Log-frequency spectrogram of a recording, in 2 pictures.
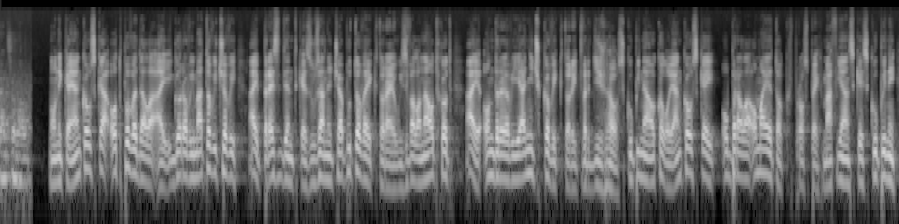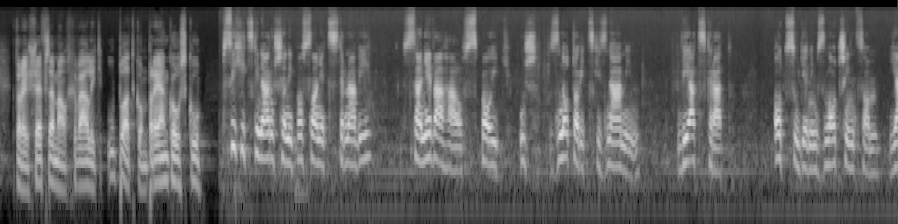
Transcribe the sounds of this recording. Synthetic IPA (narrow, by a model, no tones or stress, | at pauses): at͡sɔʋal | mɔnikajaŋkɔʊskaːʔɔt̪pɔʋɛd̪ala̰ʔa̰jiɡɔɾɔʋimat̪ɔʋit͡ʃɔʋiʔa̰jpɾɛzid̪ɛnt̪kɛzuzanɛt͡ʃaput̪ɔʋɛjkt̪ɔɾaːjuʋizʋalanaɔt̪xɔd̪ | ʔa̰jʔɔnd̪ɾɛjɔʋijaɲit͡ʃkɔʋikt̪ɔɾiːt̪ʋr̩ɟiːʒɛɦɔskupinaɔkɔlɔjaŋkɔʊskɛjʔɔbɾalaɔmajɛt̪ɔkfpɾɔspɛɣmafianskɛjskupinikt̪ɔɾɛjʃɛːfsamalxʋaːlicuːplat̪kɔmpɾɛjaŋkɔʊsku | psixit͡skinaɾuʃɛniːpɔslaɲɛt͡sst̪r̩naʋi | saɲɛʋaːɦalspɔjic | uʒznɔt̪ɔɾit͡skiznaːmim | ʋɪat͡skɾat̪ | ɔt̪suːɟɛniːmzlɔt͡ʃint͡sɔmja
